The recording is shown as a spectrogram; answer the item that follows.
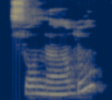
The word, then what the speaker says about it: sonâmbulo: Sonâmbulo, o nã é a sílaba tônica, ok?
